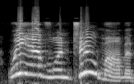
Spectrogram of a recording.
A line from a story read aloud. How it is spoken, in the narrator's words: they cried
